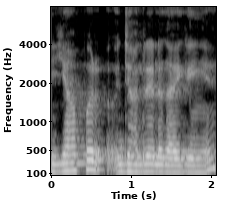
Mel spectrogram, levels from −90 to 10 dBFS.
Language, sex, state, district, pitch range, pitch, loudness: Hindi, male, Chhattisgarh, Bilaspur, 120-140 Hz, 130 Hz, -15 LUFS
